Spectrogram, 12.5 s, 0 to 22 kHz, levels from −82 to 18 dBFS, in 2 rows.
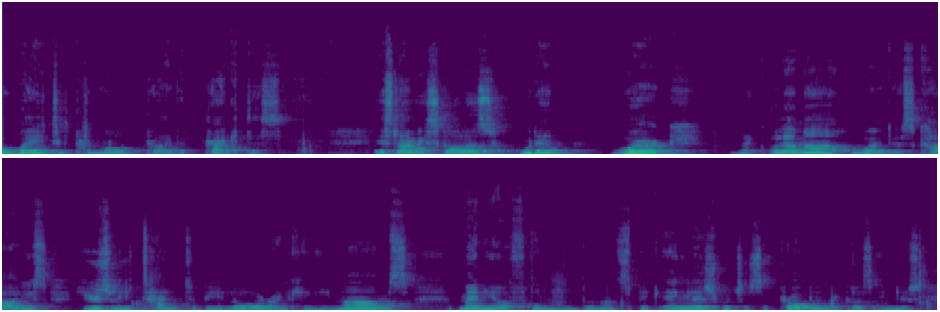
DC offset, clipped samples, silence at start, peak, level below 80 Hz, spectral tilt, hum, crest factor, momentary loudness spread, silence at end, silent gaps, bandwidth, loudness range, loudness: under 0.1%; under 0.1%; 0 s; -14 dBFS; -72 dBFS; -6 dB/octave; none; 22 dB; 16 LU; 0.05 s; none; 16.5 kHz; 6 LU; -35 LUFS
